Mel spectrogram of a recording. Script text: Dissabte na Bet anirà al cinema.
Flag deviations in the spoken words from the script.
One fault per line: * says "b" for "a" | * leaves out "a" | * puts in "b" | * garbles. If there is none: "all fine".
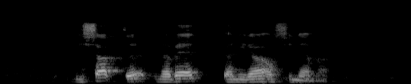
all fine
